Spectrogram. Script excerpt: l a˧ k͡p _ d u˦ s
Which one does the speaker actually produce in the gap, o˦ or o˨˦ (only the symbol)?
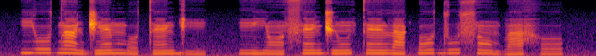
o˦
